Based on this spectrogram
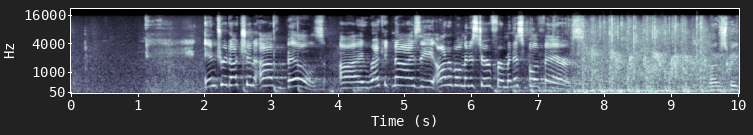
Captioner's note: applause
